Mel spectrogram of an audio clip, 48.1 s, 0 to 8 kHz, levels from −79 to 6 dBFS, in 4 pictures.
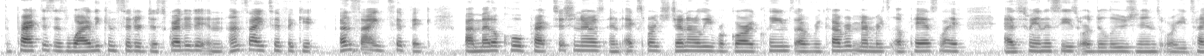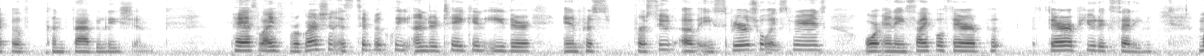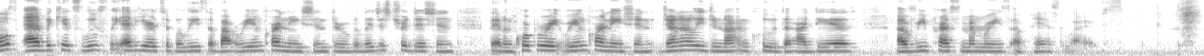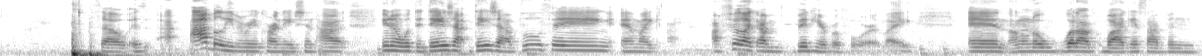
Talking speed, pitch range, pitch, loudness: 140 wpm, 170-205 Hz, 185 Hz, -35 LUFS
